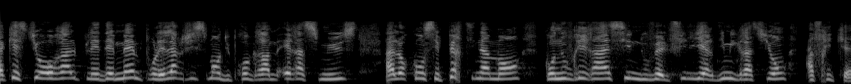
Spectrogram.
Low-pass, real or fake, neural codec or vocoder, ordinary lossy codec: none; real; none; none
